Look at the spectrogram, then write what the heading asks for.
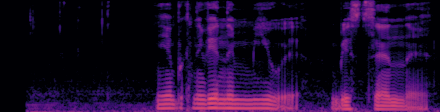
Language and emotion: Russian, neutral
